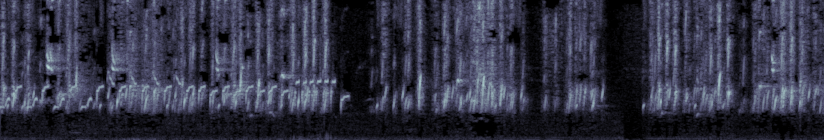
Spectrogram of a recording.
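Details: European goldfinch song for tutoring captive birds during moult: bursts of rapid, bright twittering with nasal buzzes, separated by short gaps, including a clear pause just after six seconds.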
